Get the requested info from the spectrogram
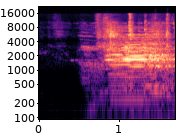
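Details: Holstein Friesian cow offered for sale with its calf gives a single loud, full moo. It rises after a quiet start and holds steady, rich and harmonic, for over a second.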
